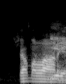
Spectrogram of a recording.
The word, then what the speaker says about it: Shyamalan: Sh- Shyamalan, am I saying it right? – Shyamalan. Yeah, yeah. That's about yes. as close as anyone.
